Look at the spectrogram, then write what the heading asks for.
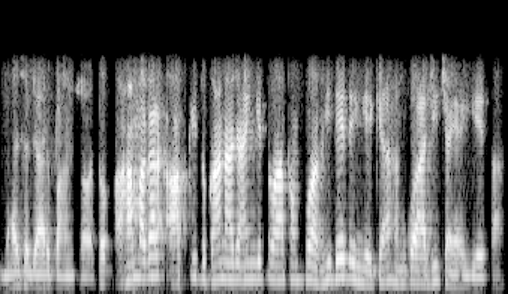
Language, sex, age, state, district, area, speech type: Hindi, male, 30-45, Madhya Pradesh, Jabalpur, urban, conversation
